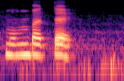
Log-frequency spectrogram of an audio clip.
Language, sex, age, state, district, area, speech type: Malayalam, female, 45-60, Kerala, Kottayam, rural, read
